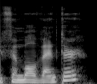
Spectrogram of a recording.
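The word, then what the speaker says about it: Fimbulwinter: tank by the way my norse friends tell me that the closer way to pronounce this would be fimbal venter i also found out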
